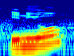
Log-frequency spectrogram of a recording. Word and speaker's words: Iniochos: इनियोचोस इसका प्रोनाउंसिएशन होना चाहिए में भारतीय वायुसेना भाग लेगी?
